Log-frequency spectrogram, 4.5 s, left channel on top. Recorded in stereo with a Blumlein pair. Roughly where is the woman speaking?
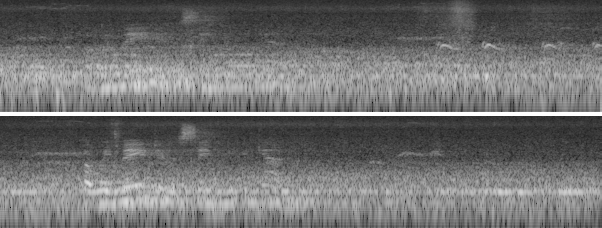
Ahead right.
